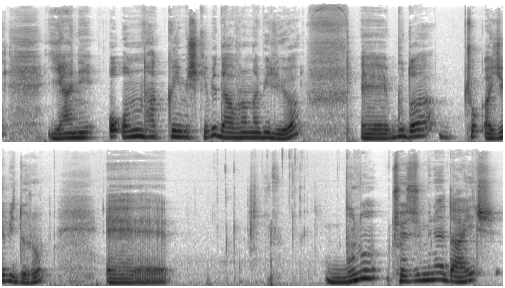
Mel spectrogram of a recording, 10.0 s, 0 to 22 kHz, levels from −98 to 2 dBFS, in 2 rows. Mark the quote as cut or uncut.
uncut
